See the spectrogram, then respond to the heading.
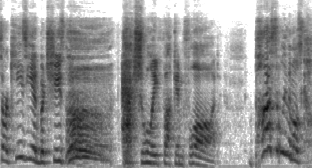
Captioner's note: gasp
